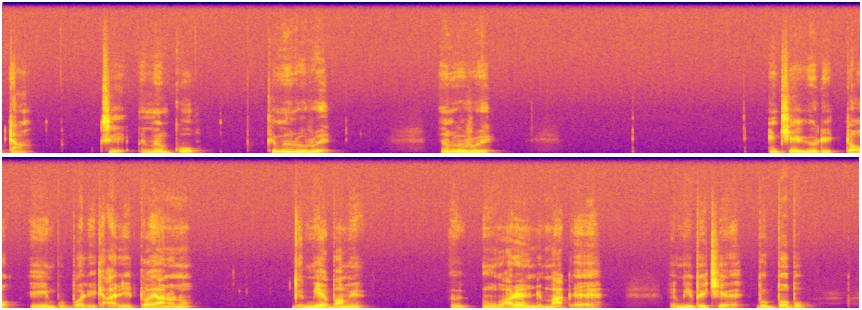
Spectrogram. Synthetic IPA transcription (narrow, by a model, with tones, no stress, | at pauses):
ta˦˨ŋ˨ | ti˨ḛ˨mḭ˨mi˦ŋ̩˦ko˦ | ke˦mi˦˨˦ɾu˦ɾu˦e˨˦ | ɾu˦ɾu˦e˨ | n̩˦ti˦e˨jo˦di˨to̰˦i˦ji˦bu˦bo̰˨li˨ta̰˨lḭ˦to˦ja̰˦˨no̰˨nṵ˦ | e˨mi˦e˨ba˦mḭ˦ | ŋ̩˨wa˨ɾe˦˨n̩˦di˨˦ma̰˨kḛ˨ | ḛ˨mi˦be˦ti˦ḛ˨˦bu˦bo˦bu˦p̚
